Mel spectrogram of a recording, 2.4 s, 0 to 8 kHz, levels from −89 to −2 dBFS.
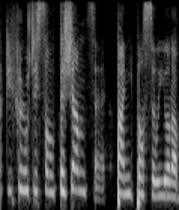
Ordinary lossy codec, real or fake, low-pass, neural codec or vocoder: none; fake; none; codec, 16 kHz, 1 kbps, X-Codec, HuBERT features, trained on general audio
